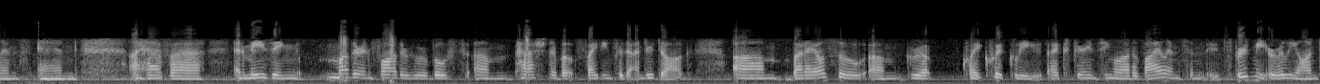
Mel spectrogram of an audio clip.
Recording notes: had a very special guest via phone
